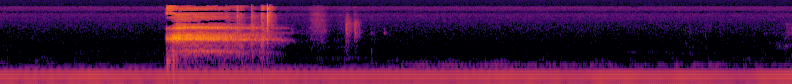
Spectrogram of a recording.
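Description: Steady low electrical hum, with a single breathy sigh about two seconds in.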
